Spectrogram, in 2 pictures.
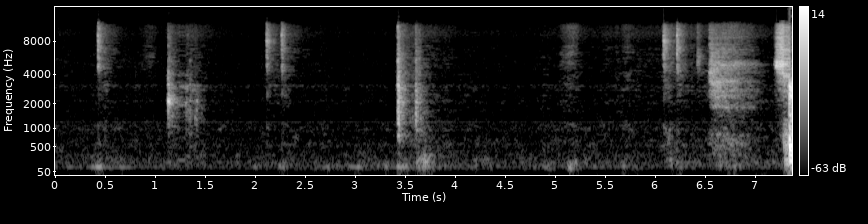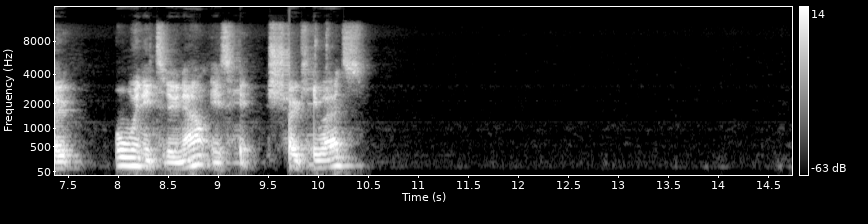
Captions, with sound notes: (mouse clicking) (keyboard clicking) (mouse clicking) So all we need to do now is hit, show keywords.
